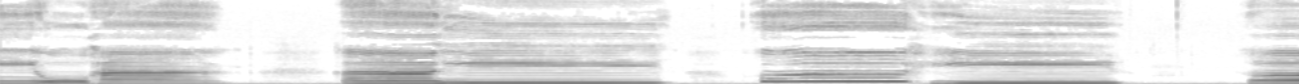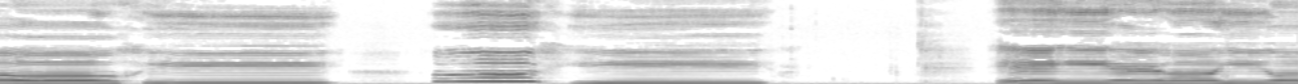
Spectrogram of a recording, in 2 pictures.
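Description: A woman singing unaccompanied: a string of long held vowel notes, each one to two seconds, with short breaks between them, over a steady low hum.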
